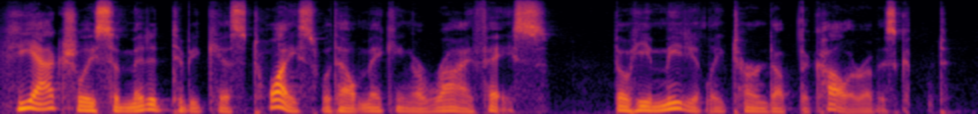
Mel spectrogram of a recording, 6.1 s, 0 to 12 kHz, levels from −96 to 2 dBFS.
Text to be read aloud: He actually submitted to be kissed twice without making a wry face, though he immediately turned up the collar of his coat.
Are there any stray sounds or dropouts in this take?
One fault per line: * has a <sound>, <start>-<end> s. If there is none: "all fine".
* has a dropout, 5.7-5.8 s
